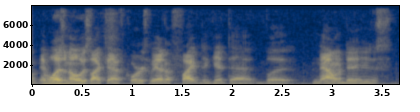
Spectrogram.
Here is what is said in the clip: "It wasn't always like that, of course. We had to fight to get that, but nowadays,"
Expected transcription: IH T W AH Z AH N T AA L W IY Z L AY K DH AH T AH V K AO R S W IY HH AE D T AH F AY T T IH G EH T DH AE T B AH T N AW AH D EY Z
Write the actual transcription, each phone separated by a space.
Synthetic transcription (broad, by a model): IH T W AH Z AH N T AA L W IY Z L AY K DH AH T AH V K AO R S W IY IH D T AH F AY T T IH G EH T DH AE T B AH T N AW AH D EY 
